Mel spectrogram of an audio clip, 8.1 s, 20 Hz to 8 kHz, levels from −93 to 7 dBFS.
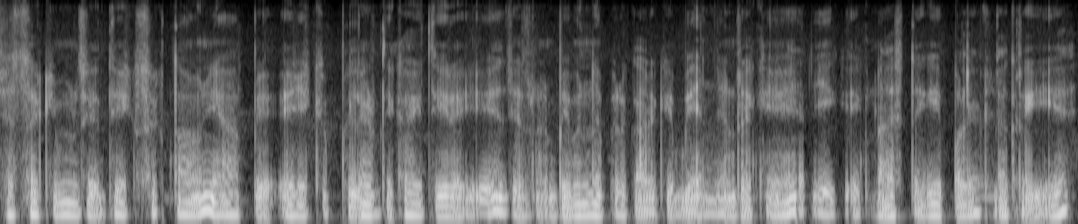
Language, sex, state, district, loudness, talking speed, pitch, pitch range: Hindi, male, Madhya Pradesh, Bhopal, -19 LUFS, 215 wpm, 110 Hz, 105-120 Hz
